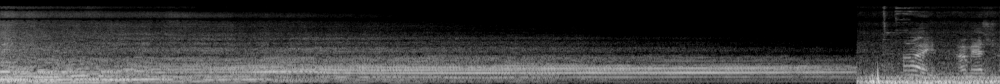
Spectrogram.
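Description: Drag-racing car, a Chevrolet Cobalt with a 400-cubic-inch engine, accelerating hard down the strip. Its engine note climbs and steps through the gears in the first few seconds, then holds high and fades as the car pulls away. About 8.5 seconds in, it cuts off suddenly to a man talking.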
